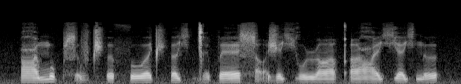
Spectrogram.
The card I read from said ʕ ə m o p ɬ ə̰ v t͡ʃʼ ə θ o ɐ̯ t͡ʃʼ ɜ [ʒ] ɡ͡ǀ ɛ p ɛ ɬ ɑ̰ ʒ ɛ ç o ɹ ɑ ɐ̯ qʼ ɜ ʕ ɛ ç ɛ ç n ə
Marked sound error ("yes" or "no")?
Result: yes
